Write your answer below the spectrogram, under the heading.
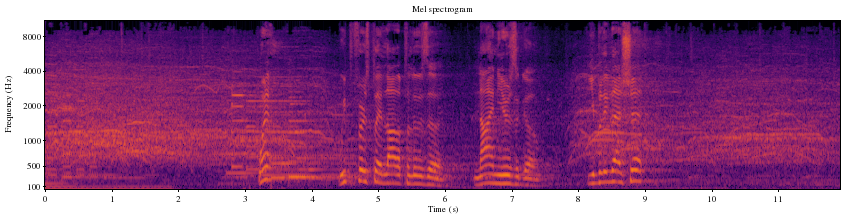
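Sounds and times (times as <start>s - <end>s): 
large concert crowd cheering: 0.0s - 5.8s, 7.7s - 11.9s
speech: 3.2s - 3.6s, 4.4s - 7.5s, 8.1s - 9.1s.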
